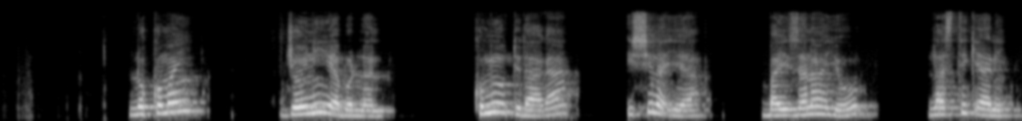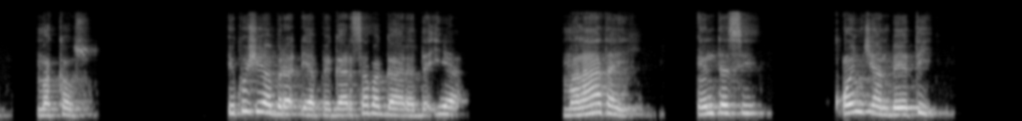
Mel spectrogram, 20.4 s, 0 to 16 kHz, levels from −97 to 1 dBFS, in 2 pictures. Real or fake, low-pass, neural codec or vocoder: real; 10.8 kHz; none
